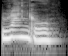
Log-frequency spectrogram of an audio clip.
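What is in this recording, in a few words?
"wrangle", British English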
